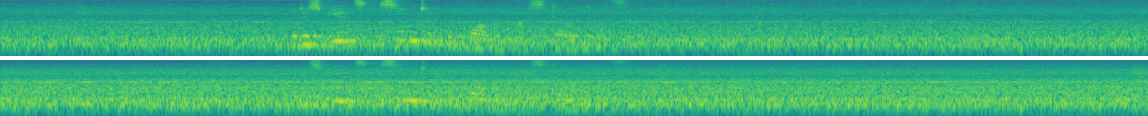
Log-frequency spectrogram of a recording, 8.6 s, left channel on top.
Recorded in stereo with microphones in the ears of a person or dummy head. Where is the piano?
No piano in this recording.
